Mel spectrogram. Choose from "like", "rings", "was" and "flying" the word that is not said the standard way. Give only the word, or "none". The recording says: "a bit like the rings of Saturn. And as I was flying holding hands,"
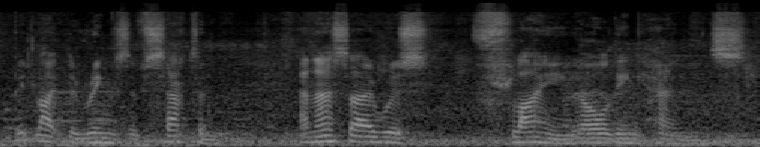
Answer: none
